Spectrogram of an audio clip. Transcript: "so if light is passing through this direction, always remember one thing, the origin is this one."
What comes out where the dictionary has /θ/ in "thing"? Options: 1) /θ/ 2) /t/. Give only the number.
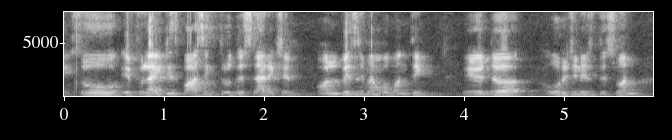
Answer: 2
